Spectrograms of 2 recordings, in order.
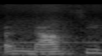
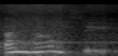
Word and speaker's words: Anansi: It's actually pronounced Anansi Boys, Anansi. I was like, Anansi, Anansi, and Ansi. Onsi. Until I heard the audiobook and they're like, Anansi.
